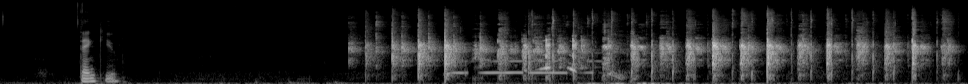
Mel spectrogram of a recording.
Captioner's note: applause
